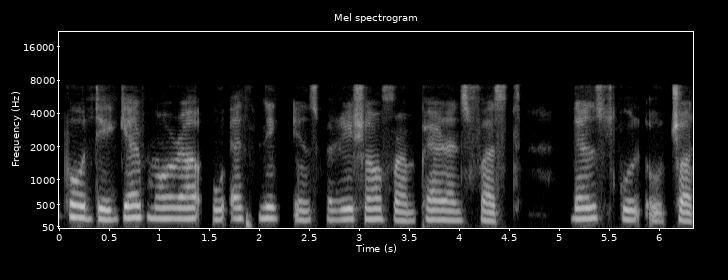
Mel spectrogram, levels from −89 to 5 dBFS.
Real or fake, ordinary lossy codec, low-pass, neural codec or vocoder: fake; MP3, 64 kbps; 7.2 kHz; codec, 24 kHz, 6 kbps, HILCodec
